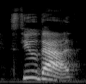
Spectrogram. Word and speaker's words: ciudad: The third one, ciudad. Ends with a D again, it's a consonant. Ciudad, ciudad. So this is rule number 2.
